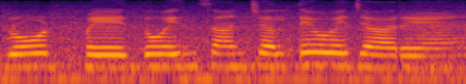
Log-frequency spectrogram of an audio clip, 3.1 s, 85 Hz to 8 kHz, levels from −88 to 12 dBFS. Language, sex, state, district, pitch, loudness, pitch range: Hindi, female, Chhattisgarh, Raipur, 215 Hz, -12 LUFS, 205-225 Hz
